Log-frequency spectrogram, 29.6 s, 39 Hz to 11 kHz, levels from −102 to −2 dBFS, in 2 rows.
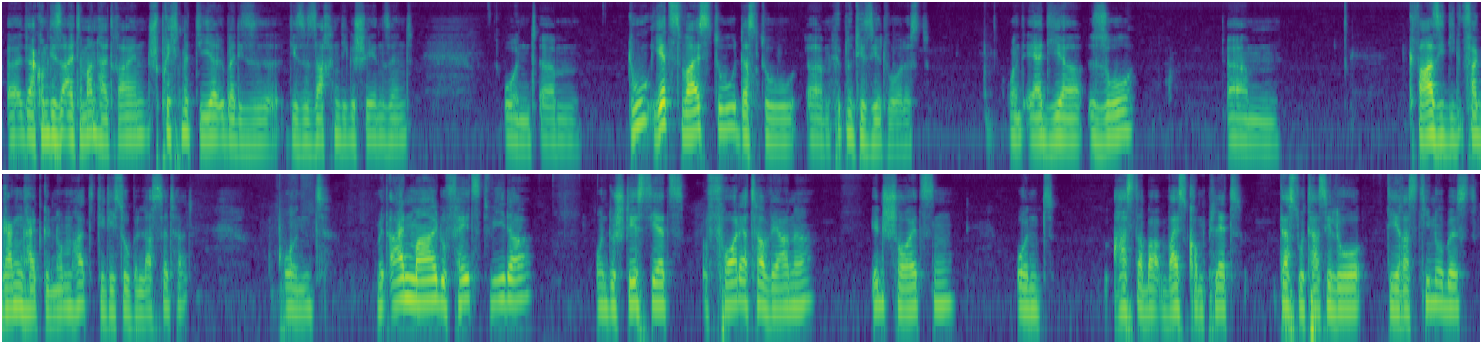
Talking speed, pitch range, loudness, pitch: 140 wpm, 115-140 Hz, -29 LUFS, 125 Hz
